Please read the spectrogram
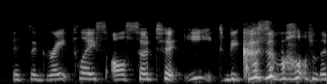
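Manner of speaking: chuckling as she says it; a real laugh breaking through the words; amused, laughing through the line. Real, not acted. Laughs while praising local food.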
